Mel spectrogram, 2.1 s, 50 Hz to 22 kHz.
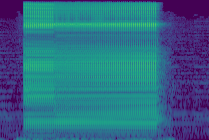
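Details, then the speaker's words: Electrolarynx with a worn-out foam ring: steady mechanical buzz about 1.3 seconds, muffled and excessively buzzy compared with a properly working device; muffled, buzzy electrolarynx tone. "Having a bad phone ring can impact the sound quality of your electrolarynx. This is what a device sounds like when it is muffled or has excessive buzzing."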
